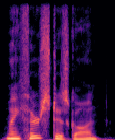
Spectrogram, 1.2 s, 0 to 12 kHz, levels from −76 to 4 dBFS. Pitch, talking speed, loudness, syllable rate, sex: 150 Hz, 205 wpm, -16 LUFS, 4.2 syllables/s, male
